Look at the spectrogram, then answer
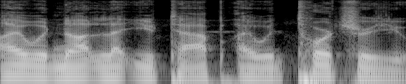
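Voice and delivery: put-on Portuguese accent. Retelling what a man said to him, in a Portuguese accent. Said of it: "with this Portuguese accent".

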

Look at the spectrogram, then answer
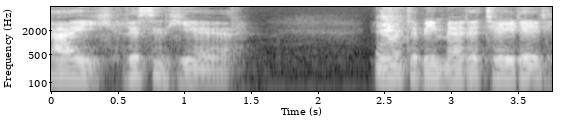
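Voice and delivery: put-on Scottish accent. Describing meditation guides who talk you through a session, in a Scottish accent. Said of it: "in a Scottish accent".

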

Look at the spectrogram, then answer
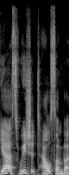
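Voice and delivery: put-on creepy voice. Retelling a killer's calm reply to a classmate: imitating a creepy voice. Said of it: "in this creepy voice".

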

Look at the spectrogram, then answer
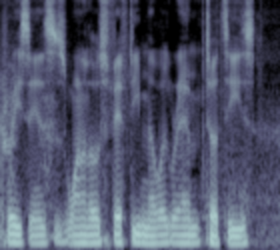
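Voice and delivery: ordinary talk

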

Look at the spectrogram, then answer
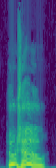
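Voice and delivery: very high, put-on, disguised falsetto. A man shows how to speak in a disguised voice while covering someone's eyes, high falsetto. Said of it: "Dell turned on a high falsetto".

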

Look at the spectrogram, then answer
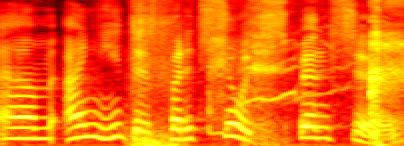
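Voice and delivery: put-on high sugar baby voice. Recalling what they said on a past episode, in a put-on sugar baby voice. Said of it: "that's like my sugar baby voice".

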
